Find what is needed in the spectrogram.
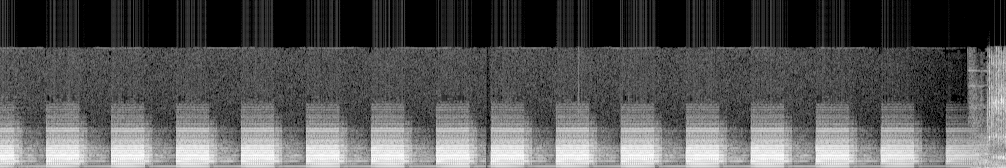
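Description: An electronic alarm beeping on one steady pitch, about three beeps every two seconds with each beep about half a second long, stopping just before the end.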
